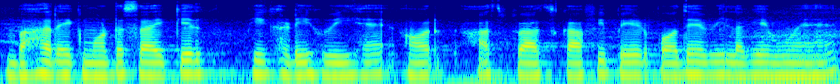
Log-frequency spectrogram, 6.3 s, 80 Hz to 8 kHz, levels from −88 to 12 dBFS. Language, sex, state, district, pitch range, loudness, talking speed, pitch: Hindi, male, Uttar Pradesh, Jalaun, 130-135 Hz, -33 LUFS, 160 wpm, 130 Hz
